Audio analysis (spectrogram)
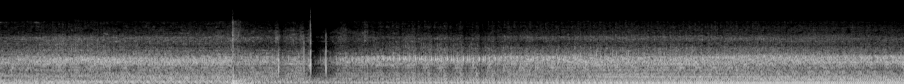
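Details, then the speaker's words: Tractor diesel idling after repeated leaky cooler repair with a slight tweak: steady even chug, a couple of stray clanks early, no knock or miss; some vibration noted, another brace considered; idle healthy. "It does have some vibration. I may make another brace, either from up here down or from one of these other holes to the second hole"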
